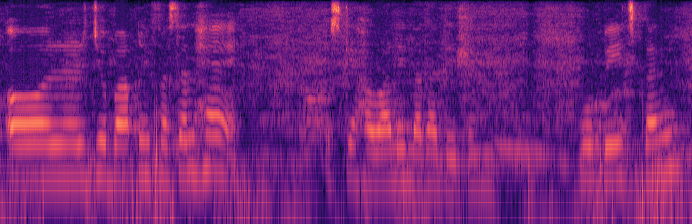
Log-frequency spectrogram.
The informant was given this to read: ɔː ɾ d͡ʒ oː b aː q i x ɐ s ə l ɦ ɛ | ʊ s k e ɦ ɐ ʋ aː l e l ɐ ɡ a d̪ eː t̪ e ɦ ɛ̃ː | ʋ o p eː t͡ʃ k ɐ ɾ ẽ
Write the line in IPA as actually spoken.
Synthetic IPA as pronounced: ɔː ɾ d͡ʒ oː b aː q i f ɐ s ə l ɦ ɛ | ʊ s k e ɦ ɐ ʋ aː l e l ɐ ɡ a d̪ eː t̪ e ɦ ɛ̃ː | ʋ o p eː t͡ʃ k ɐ ɾ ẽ

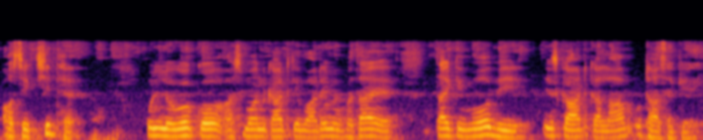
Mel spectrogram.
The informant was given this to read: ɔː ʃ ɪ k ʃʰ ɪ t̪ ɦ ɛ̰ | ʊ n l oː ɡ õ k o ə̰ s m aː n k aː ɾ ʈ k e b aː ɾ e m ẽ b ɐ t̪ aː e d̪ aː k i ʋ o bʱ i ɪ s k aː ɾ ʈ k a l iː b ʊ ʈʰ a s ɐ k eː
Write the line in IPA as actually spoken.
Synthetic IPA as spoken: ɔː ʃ ɪ k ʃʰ ɪ t̪ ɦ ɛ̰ | ʊ n l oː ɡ õ k o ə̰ s m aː n k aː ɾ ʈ k e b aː ɾ e m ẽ b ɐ t̪ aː e t̪ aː k i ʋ o bʱ i ɪ s k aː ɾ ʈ k a l aː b ʊ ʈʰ a s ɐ k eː

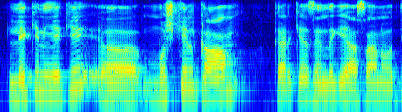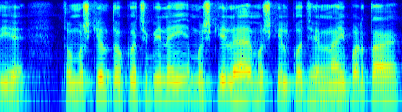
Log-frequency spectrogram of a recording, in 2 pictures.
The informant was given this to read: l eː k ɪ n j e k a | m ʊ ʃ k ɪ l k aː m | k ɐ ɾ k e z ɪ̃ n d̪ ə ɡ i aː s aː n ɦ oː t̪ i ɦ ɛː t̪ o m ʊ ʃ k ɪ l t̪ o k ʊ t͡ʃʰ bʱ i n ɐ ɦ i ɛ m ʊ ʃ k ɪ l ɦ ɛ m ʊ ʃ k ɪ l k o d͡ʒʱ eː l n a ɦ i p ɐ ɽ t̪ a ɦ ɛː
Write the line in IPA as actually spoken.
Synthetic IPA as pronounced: l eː k ɪ n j e k i | m ʊ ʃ k ɪ l k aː m | k ɐ ɾ k e z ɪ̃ n d̪ ə ɡ i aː s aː n ɦ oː t̪ i ɦ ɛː t̪ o m ʊ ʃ k ɪ l t̪ o k ʊ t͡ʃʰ bʱ i n ɐ ɦ ĩ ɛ m ʊ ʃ k ɪ l ɦ ɛ m ʊ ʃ k ɪ l k o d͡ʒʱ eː l n a ɦ i p ɐ ɽ t̪ a ɦ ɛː

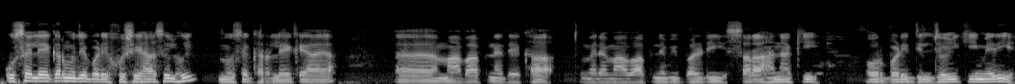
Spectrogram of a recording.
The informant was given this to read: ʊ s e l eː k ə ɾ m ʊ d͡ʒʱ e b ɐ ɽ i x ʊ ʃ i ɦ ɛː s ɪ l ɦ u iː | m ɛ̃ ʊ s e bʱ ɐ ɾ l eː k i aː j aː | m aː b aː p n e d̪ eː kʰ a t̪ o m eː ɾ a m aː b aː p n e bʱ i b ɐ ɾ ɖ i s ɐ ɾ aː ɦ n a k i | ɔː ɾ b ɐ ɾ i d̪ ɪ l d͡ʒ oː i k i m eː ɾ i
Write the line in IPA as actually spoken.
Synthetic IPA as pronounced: ʊ s e l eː k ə ɾ m ʊ d͡ʒʱ e b ɐ ɽ i x ʊ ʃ i ɦ aː s ɪ l ɦ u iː | m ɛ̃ ʊ s e ɡʱ ɐ ɾ l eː k e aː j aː | m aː b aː p n e d̪ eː kʰ a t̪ o m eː ɾ e m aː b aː p n e bʱ i b ɐ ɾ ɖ i s ɐ ɾ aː ɦ n a k i | ɔː ɾ b ɐ ɽ i d̪ ɪ l d͡ʒ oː i k i m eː ɾ i

